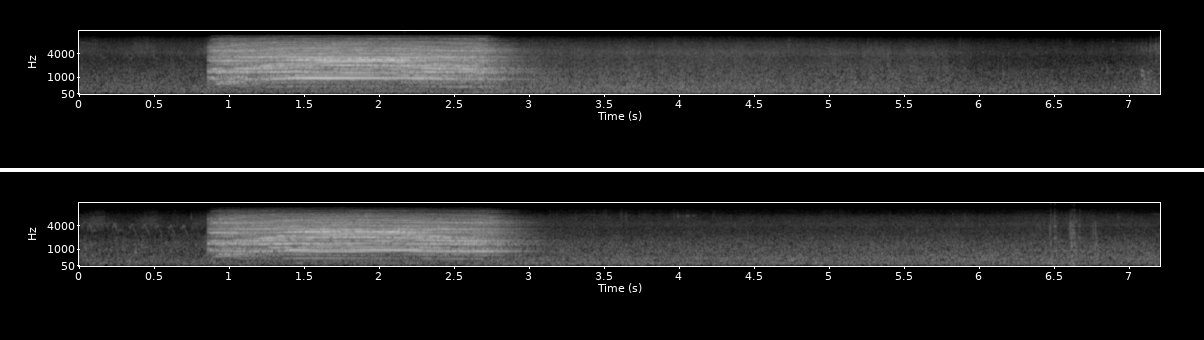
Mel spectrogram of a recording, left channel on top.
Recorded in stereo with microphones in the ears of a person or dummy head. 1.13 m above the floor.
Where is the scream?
5° left (ahead or behind), 2.0 m; by 2.8 s 35° left (ahead or behind), 1.9 m.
